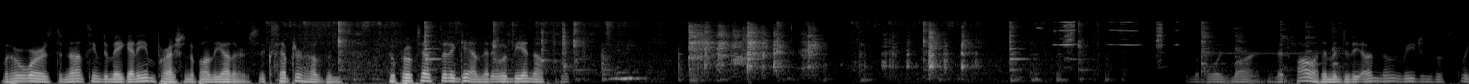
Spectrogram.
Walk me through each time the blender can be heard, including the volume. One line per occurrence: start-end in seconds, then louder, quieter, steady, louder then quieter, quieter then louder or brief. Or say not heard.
not heard.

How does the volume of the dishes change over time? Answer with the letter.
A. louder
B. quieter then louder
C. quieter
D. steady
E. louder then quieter
C.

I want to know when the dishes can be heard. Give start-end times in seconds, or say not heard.
5.4-13.6.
